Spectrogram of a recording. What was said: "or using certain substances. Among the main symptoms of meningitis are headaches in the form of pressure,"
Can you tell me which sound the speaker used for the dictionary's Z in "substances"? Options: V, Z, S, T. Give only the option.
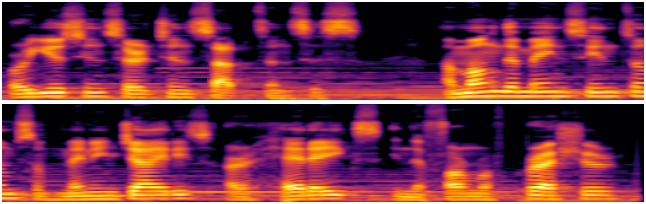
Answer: S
